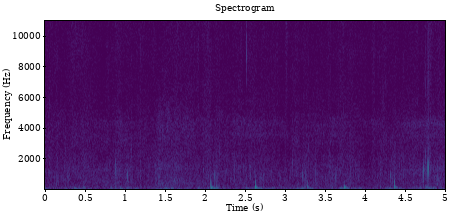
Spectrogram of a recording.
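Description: Faint footsteps walk along the tree line at the edge of a wood on an unofficial local path. A handful of soft, irregular footfalls sit over quiet background hiss.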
